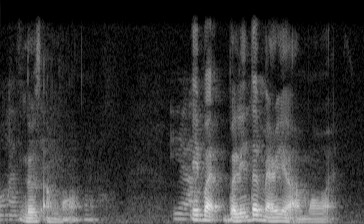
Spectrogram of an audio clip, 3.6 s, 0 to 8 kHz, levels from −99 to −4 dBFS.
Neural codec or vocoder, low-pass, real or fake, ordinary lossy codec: none; 7.2 kHz; real; none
